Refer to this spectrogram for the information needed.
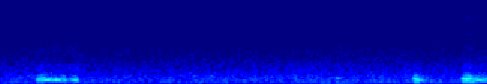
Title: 【さなちゃんのいびき】Australian shepherd Sana is snoring in her napping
